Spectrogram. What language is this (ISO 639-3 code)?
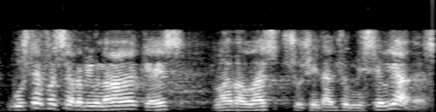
cat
